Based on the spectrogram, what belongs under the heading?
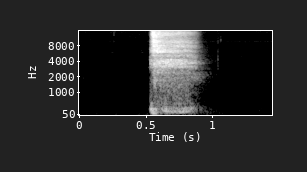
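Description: One sudden, hissing burst of air lasting under half a second, typical of a sneeze.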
